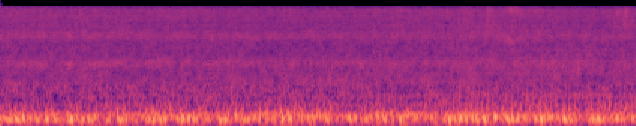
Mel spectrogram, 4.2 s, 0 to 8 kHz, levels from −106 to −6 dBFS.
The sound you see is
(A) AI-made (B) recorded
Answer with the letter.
A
